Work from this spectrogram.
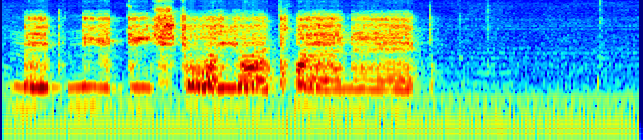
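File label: Voice Change, Voice Changer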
